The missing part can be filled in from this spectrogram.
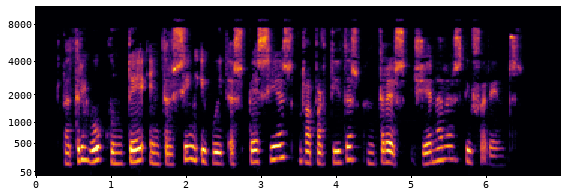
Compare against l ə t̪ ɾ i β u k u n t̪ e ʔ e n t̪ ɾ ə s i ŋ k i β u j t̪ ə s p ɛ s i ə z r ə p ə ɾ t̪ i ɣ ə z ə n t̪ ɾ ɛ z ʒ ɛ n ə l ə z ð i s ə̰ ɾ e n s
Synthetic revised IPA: l ə t̪ ɾ i β u k u n t̪ e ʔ e n t̪ ɾ ə s i ŋ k i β u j t̪ ə s p ɛ s i ə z r ə p ə ɾ t̪ i ð ə z ə n t̪ ɾ ɛ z ʒ ɛ n ə ɾ ə z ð i f ə̰ ɾ e n s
